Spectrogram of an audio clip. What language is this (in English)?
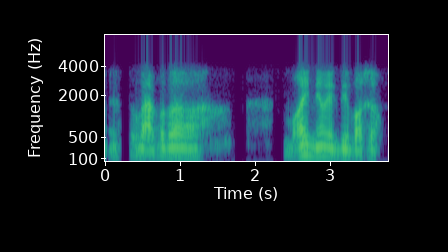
Nepali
